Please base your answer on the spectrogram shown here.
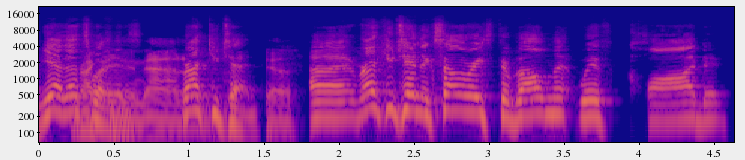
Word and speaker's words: Rakuten: Rakuten? I've called it Rakuten, I think. Rakuten. But I don't know. Rakuten. Yeah, that's what it is. Rakuten.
